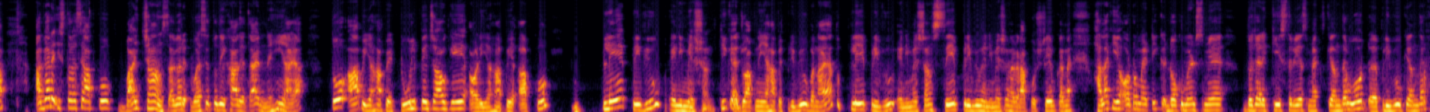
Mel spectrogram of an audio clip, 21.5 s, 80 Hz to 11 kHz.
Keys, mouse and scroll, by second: 1.3 click, 1.4 click, 3.6 click.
